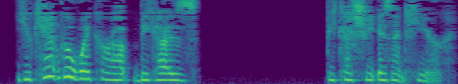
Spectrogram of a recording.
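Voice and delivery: ordinary delivery

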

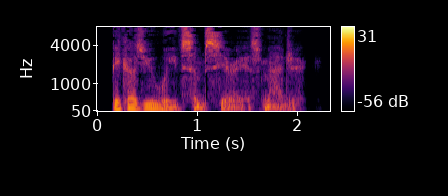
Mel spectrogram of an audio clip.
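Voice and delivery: ordinary delivery

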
